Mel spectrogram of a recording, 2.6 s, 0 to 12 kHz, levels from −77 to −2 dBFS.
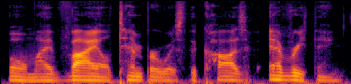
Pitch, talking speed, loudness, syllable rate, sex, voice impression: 95 Hz, 205 wpm, -21 LUFS, 5.8 syllables/s, male, very masculine, very adult-like, middle-aged, thick, very tensed, powerful, very bright, slightly soft, clear, very fluent, slightly raspy, cool, very intellectual, refreshing, calm, friendly, reassuring, very unique, slightly elegant, wild, slightly sweet, lively, slightly intense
